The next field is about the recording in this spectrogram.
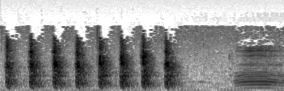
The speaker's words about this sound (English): Here's York's door. I'll knock to let him know we're here.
